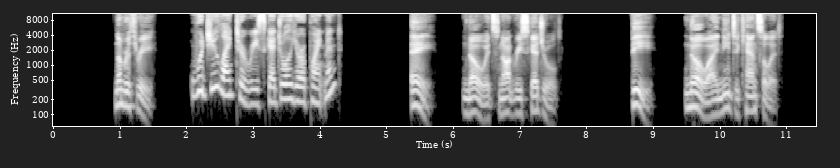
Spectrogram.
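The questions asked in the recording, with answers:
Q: Would you like to reschedule your appointment?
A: B: No, I need to cancel it.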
